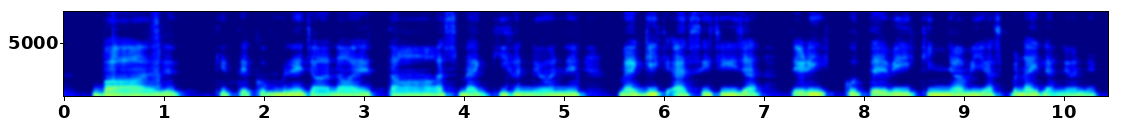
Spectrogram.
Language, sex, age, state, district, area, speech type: Dogri, female, 18-30, Jammu and Kashmir, Samba, urban, spontaneous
